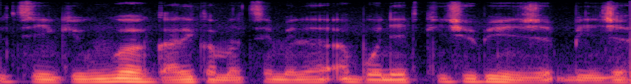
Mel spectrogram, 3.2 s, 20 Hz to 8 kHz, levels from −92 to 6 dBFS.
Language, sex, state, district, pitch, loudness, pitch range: Rengma, male, Nagaland, Kohima, 95 Hz, -21 LUFS, 85-105 Hz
